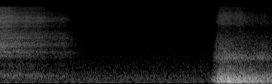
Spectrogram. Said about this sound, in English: I want you to all just kind of at the same time, I want you to take in a big deep breath.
